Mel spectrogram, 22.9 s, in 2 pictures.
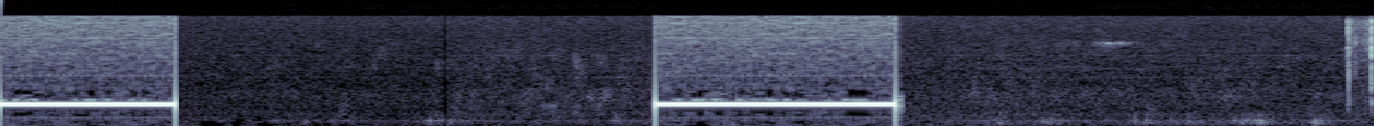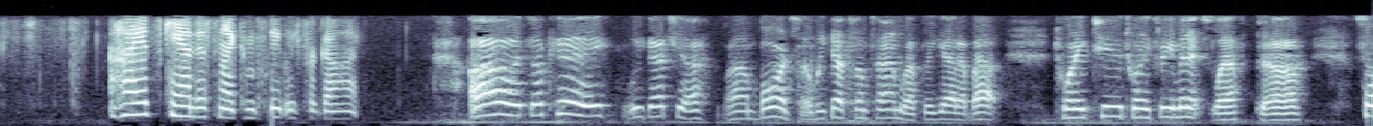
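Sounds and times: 
steady mid-pitched telephone tones while dialing out: 0.0s - 1.5s, 5.4s - 7.6s
faint scattered clicks and handling noise: 11.2s - 12.4s
speech: 12.6s - 14.5s, 15.4s - 22.8s.

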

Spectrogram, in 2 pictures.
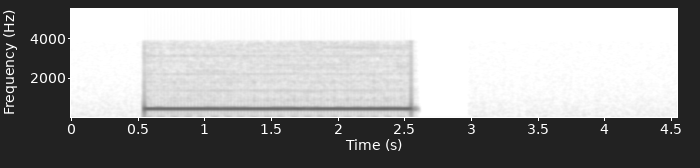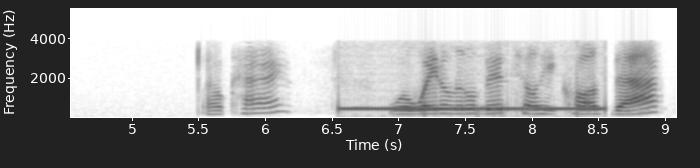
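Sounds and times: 
telephone dial tone: 0.6s - 2.6s, 6.6s - 8.6s
speech: 5.6s - 6.2s, 7.0s - 9.0s.

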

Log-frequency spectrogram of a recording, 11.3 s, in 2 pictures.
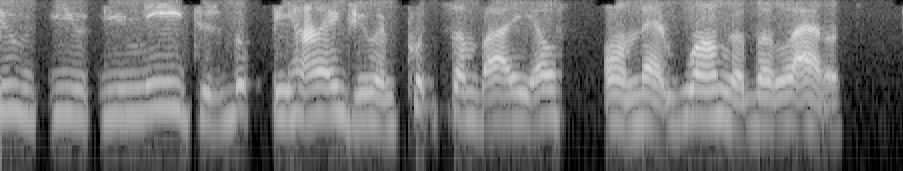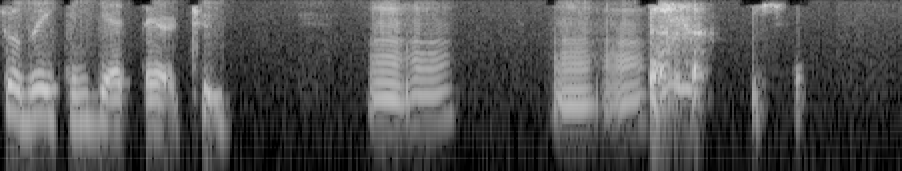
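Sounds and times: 
speech: 0.0s - 7.2s, 7.9s - 10.7s
throat clearing: 9.1s - 10.7s.

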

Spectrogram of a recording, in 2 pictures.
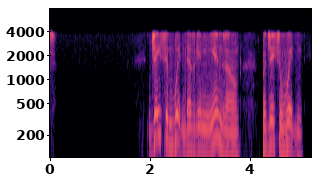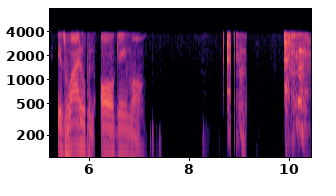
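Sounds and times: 
speech: 2.0s - 7.2s
person coughing from a lingering cold: 8.7s - 9.2s, 9.9s - 10.4s.

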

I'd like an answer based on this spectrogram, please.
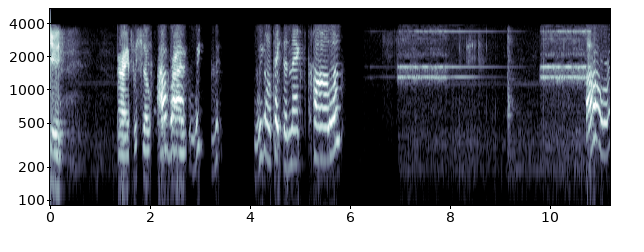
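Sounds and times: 
speech: 1.4s - 3.5s, 4.1s - 5.9s, 10.7s - 11.2s
phone ringing: 6.4s - 11.2s.

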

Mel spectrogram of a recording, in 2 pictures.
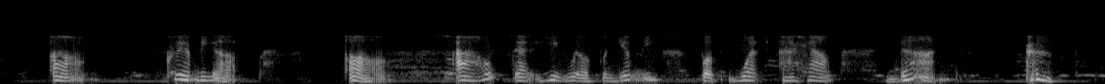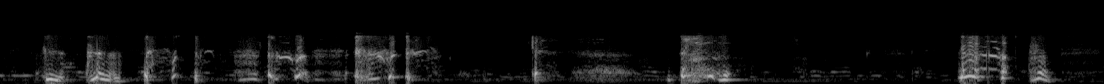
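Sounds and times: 
speech: 0.5s - 2.5s, 3.5s - 9.6s, 10.2s - 10.7s, 11.5s - 12.6s, 13.6s - 15.1s, 17.8s - 18.5s, 20.6s - 21.7s
person coughing: 10.3s - 10.7s, 11.5s - 15.5s, 17.8s - 18.4s, 20.7s - 21.6s.

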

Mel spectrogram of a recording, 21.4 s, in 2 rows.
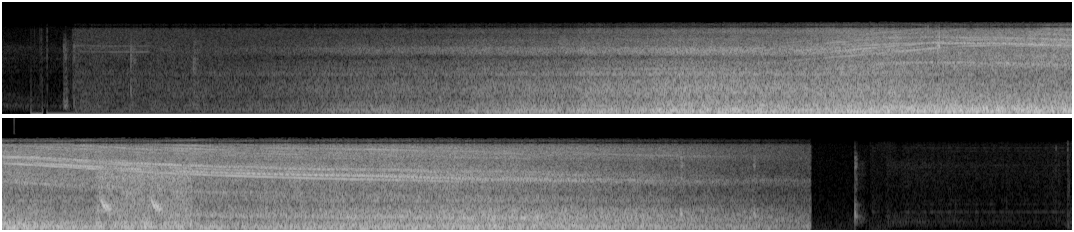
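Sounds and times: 
Eastern jet airliner landing on runway 27 right: 0.2s - 18.8s.

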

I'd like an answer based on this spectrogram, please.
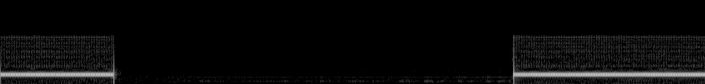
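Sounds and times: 
telephone ringback tone on an outgoing call: 0.0s - 1.2s, 5.1s - 7.0s.

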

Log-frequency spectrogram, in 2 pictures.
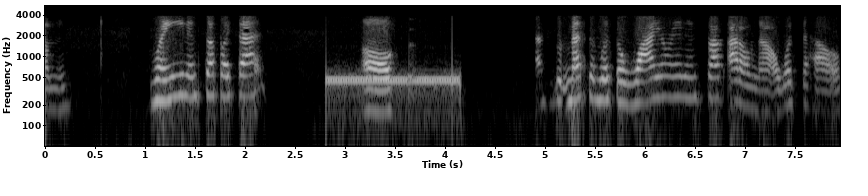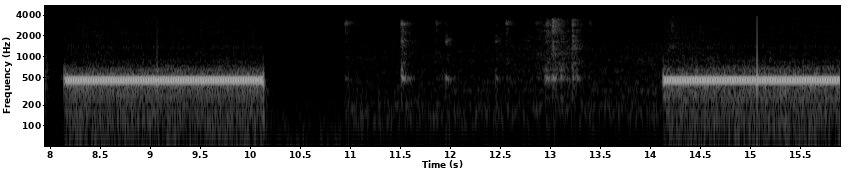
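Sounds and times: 
speech: 0.0s - 0.4s, 1.0s - 3.7s, 4.9s - 8.4s
telephone ringback tone: 2.8s - 4.2s, 8.2s - 10.2s, 14.1s - 15.8s.

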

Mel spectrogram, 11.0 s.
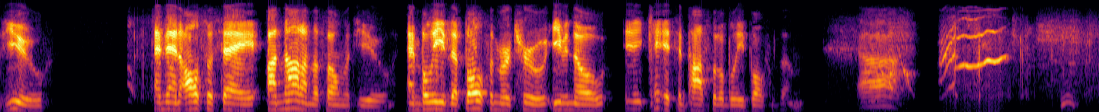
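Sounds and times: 
speech: 0.0s - 0.5s, 1.5s - 9.1s
child making noises in another room: 8.6s - 10.2s.

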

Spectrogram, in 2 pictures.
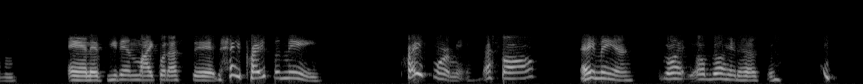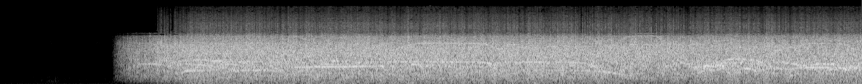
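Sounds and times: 
speech: 0.0s - 3.3s, 4.1s - 8.4s
applause: 9.8s - 17.2s.

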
